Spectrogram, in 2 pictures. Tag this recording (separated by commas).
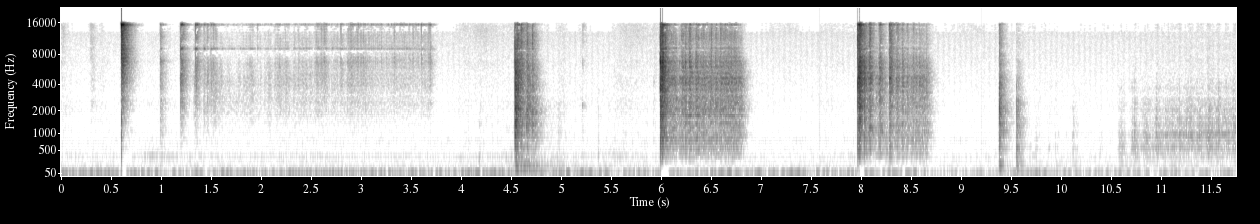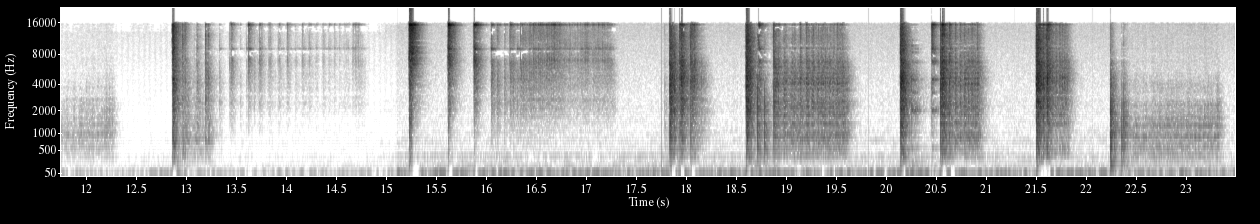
Coin (dropping), home sounds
